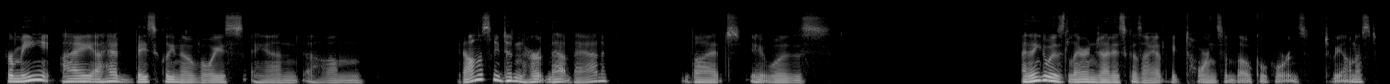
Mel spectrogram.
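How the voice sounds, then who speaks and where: A man with a gravelly voice and a sore throat, rambling casually to viewers on a livestream while checking things aloud. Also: fairly low pitch, lively intonation, measured pace, darkish tone, no echo, studio quality.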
